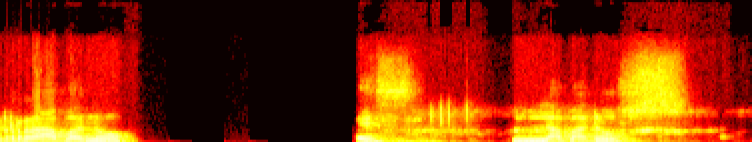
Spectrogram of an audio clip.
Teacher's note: La R en español se convierte en L en filipino. Así que rábano es lábanos.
